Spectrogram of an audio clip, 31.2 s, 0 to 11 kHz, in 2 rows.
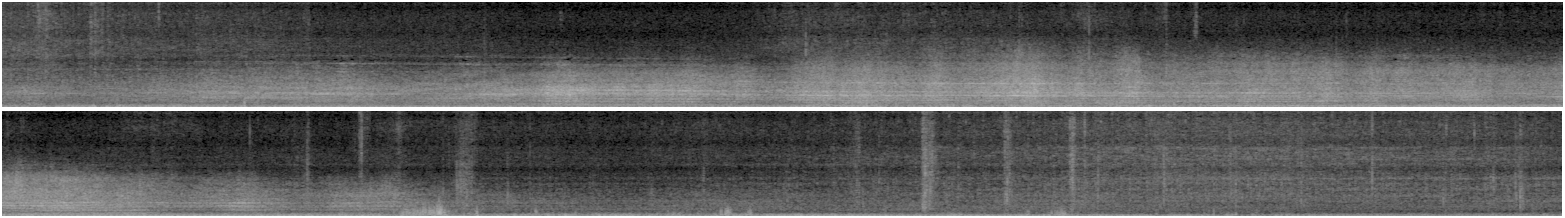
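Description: Toyota Supra's naturally aspirated 2JZ inline-six idling steadily through an aftermarket exhaust, just started after sitting for a while.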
